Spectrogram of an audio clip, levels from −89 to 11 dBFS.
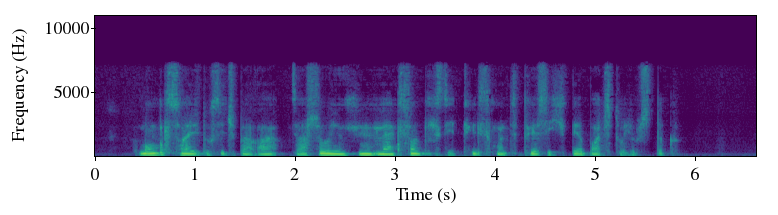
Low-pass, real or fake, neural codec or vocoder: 7.2 kHz; fake; codec, 16 kHz, 1.1 kbps, Voila-Tokenizer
